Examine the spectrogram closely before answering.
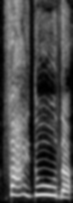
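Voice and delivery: calling out loud and high like a crowd cheering; retold cheering shout. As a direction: cheer her name from the audience. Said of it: "falavam assim". (grito de torcida, alto e agudo)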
